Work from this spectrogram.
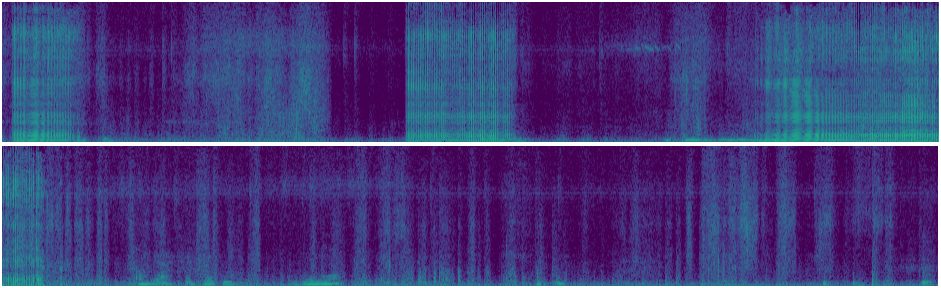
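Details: A sleeping female dog, head resting on the bottom of a coffee table indoors, snores in rough, rasping bursts near the start, around five seconds and around eight to ten seconds; clicks and quieter room noise fill the gaps.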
